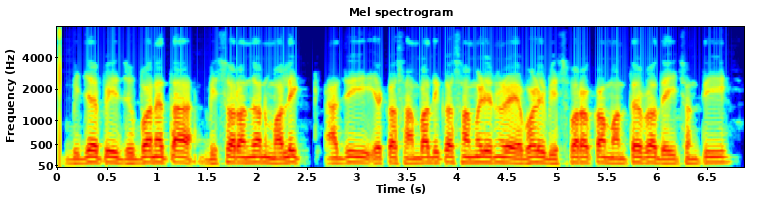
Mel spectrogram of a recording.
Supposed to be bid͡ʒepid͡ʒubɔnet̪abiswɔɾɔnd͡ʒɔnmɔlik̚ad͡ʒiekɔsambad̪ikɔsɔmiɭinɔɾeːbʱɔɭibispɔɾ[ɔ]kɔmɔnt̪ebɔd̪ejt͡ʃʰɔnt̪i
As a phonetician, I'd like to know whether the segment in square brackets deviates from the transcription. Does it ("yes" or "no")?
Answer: no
